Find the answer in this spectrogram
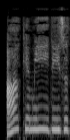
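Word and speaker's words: Arquimedes: シティレッドデビルズ所属ファーストネームのアーキメディスは英語での発音はあーケミーディーズとなっている愛知今日はキャビー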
